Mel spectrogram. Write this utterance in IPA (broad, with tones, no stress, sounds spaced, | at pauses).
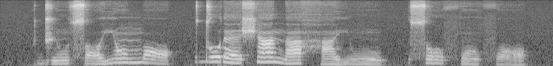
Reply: d͡ʒ ũ˧ s ɔ˧ j ɔ̃˦ m ɔ˦˨ | d o˦ ɾ ɛ˧ ʃ ã˦ n a˧ h a˨ j ũ˨ | s o˧ f ɔ̃˨ f ɔ˨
